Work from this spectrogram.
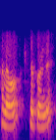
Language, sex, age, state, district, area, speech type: Telugu, female, 45-60, Andhra Pradesh, Anantapur, urban, conversation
